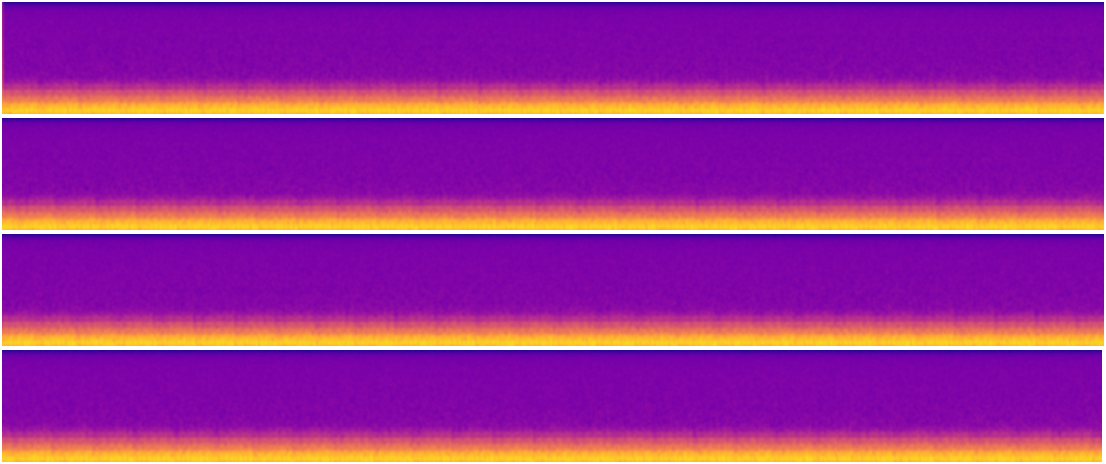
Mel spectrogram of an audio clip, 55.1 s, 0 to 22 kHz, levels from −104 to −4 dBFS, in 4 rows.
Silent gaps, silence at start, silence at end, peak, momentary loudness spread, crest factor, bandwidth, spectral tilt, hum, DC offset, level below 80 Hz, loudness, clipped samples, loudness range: none; 0 s; 0 s; -4 dBFS; 1 LU; 12 dB; 1.1 kHz; -12.5 dB/octave; none; under 0.1%; -24 dBFS; -17 LUFS; under 0.1%; 0 LU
